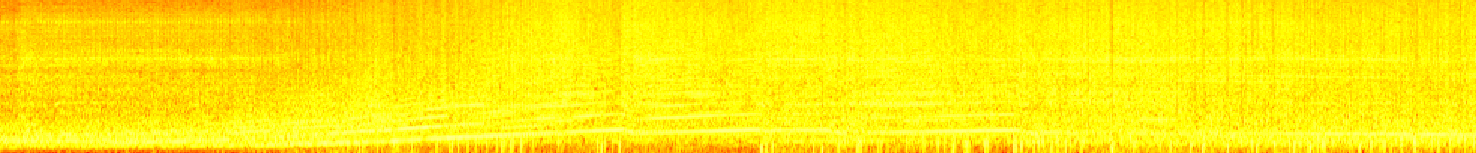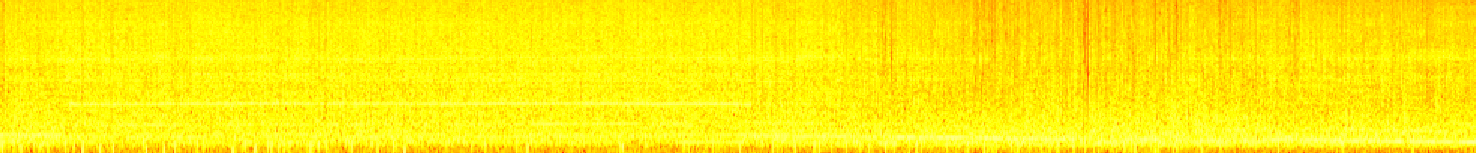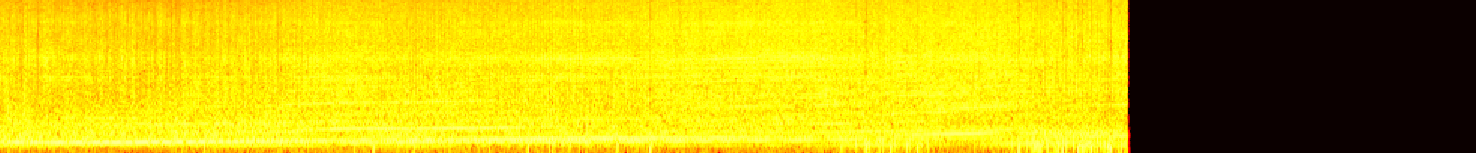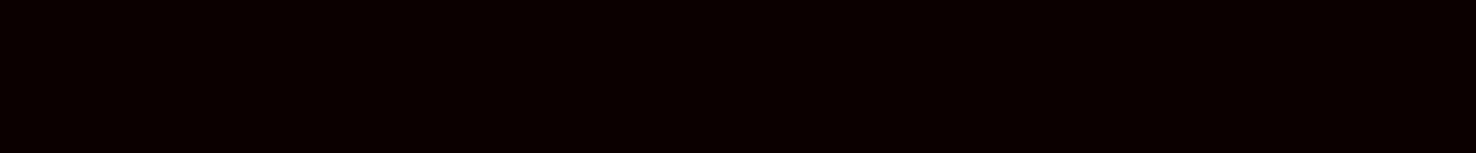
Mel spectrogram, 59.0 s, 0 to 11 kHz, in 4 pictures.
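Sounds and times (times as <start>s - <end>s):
motorcycle engine at speed: 0.0s - 40.8s
wind rush over microphone: 0.0s - 40.8s.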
